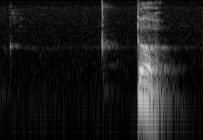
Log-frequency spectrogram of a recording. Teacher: जैसे ही बोलेंगे आप ना तो आपका जीभ पूरा मुड़ जाता है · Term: मूर्धन्य व्यंजन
